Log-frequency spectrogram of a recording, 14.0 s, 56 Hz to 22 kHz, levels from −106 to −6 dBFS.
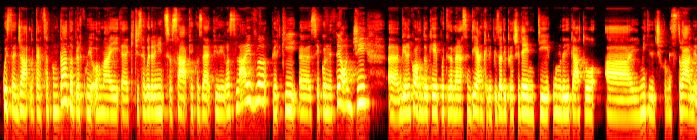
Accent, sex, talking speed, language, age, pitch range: native, female, 200 wpm, Italian, 20-39, 180-210 Hz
